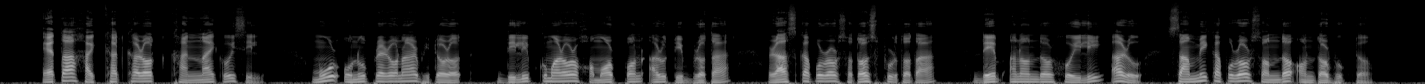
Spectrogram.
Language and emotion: Assamese, neutral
